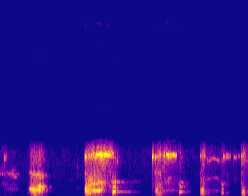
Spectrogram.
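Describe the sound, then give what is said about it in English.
Four heavy, wet coughs from a person with a bullet wound in the lung, spraying blood, burst out in an uneven rhythm, each a loud, rough blast with a rasping, congested tail and brief gaps between them. “Big coughs, spraying blood”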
